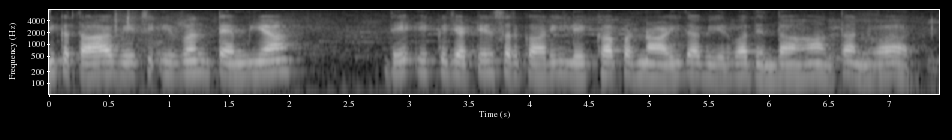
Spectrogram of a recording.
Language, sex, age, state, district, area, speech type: Punjabi, female, 60+, Punjab, Ludhiana, rural, read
